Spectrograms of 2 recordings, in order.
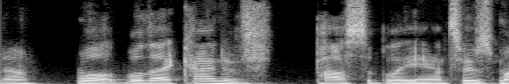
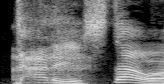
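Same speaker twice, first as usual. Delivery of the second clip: lightly imitated child, pitched higher; mock excited toddler; 6 semitones higher than usual. Co-host jokingly echoes the guest's daughter, in mock toddler excitement. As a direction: playfully mimic a little kid's excited call.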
